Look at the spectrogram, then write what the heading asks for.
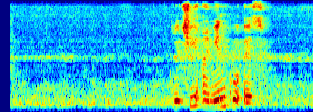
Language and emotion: Russian, neutral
